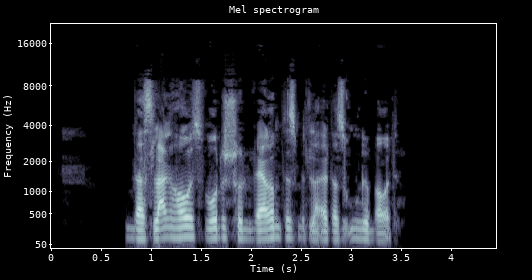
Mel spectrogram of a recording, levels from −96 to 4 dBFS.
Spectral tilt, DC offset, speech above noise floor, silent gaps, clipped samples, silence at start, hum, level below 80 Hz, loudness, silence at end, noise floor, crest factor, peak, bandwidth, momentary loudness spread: -3.5 dB/octave; under 0.1%; over 70 dB; none; under 0.1%; 0.75 s; none; -68 dBFS; -20 LUFS; 1.05 s; under -90 dBFS; 22 dB; 0 dBFS; 9.4 kHz; 9 LU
